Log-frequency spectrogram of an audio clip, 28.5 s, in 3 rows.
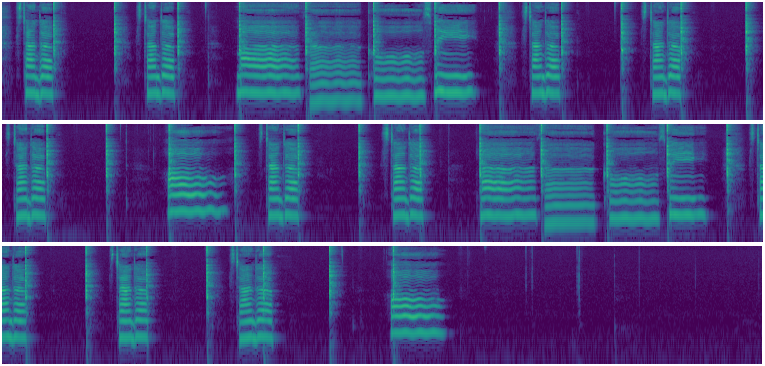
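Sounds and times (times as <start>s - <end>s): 
tenor singing: 0.0s - 0.8s, 1.4s - 7.2s, 7.8s - 8.7s, 9.3s - 10.3s, 11.5s - 13.4s, 14.2s - 19.5s, 20.1s - 21.0s, 21.6s - 23.2s, 23.8s - 24.7s.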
